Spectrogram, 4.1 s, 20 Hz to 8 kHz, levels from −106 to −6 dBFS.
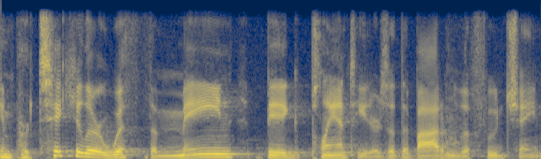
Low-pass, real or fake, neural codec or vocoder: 7.2 kHz; real; none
